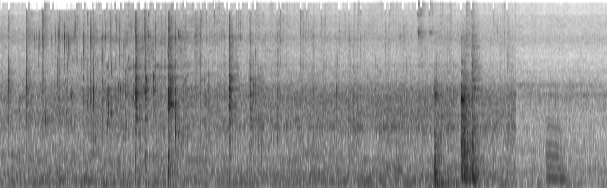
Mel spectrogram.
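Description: Tempering of crushed shallots and curry leaves in hot oil is poured into tamarind rasam, with scattered clinks of a metal spoon and pan, a soft sizzle underneath, and a brief hiss near the end.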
